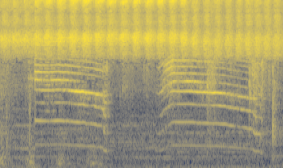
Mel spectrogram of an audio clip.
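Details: Domestic cat meowing: two drawn-out harmonic meows, each gently falling in pitch and lasting about a second, with a steady high-pitched hiss running through the background.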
